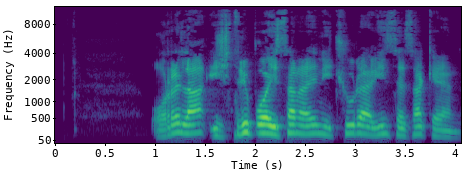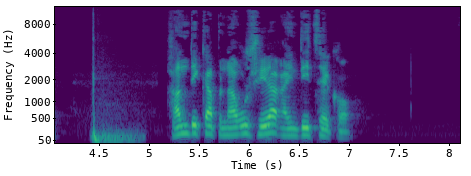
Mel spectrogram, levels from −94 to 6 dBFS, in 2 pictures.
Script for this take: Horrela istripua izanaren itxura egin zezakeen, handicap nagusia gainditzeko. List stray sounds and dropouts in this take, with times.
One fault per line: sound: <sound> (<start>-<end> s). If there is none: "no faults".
sound: thud (4.4-5.0 s)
